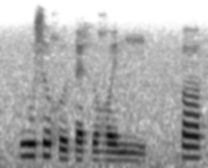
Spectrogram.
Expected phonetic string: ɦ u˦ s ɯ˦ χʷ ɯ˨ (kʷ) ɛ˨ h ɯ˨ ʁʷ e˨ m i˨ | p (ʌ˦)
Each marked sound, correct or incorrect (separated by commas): incorrect, correct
